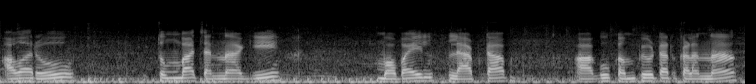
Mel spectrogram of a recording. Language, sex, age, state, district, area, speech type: Kannada, male, 18-30, Karnataka, Tumkur, rural, spontaneous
